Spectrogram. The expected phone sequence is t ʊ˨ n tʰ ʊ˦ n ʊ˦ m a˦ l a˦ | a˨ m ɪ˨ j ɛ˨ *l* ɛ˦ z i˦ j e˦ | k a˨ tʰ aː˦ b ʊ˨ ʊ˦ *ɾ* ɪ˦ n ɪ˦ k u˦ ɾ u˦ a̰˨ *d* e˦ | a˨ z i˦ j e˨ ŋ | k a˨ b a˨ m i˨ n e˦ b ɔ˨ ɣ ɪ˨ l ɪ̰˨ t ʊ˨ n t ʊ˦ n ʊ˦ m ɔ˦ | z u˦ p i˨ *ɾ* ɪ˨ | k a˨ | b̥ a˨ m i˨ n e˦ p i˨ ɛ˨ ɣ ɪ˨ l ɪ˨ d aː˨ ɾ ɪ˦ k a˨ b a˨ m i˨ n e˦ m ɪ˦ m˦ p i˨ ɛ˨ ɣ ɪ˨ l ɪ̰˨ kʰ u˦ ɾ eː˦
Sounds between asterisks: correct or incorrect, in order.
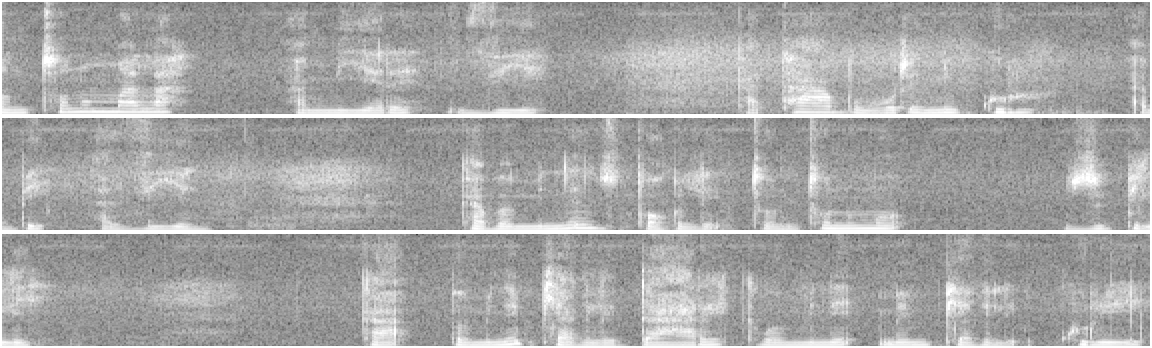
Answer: incorrect, correct, incorrect, incorrect

